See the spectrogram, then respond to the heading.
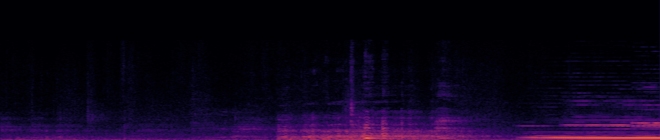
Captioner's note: laughter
